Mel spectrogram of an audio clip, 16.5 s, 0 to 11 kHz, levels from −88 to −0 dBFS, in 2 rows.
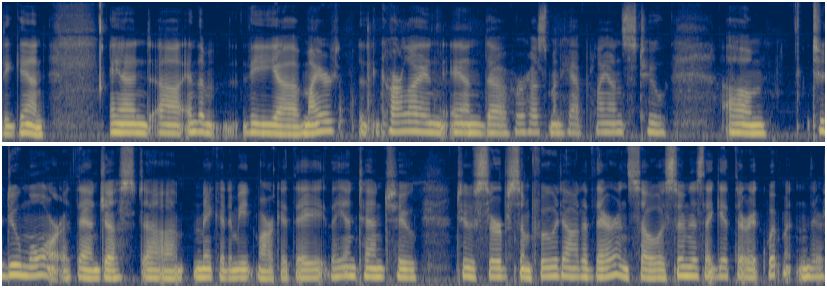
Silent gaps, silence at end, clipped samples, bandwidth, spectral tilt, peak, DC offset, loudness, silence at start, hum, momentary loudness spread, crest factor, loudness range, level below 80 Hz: none; 0 s; under 0.1%; 11 kHz; -6 dB/octave; -10 dBFS; under 0.1%; -28 LUFS; 0 s; none; 10 LU; 18 dB; 4 LU; -60 dBFS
